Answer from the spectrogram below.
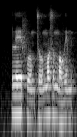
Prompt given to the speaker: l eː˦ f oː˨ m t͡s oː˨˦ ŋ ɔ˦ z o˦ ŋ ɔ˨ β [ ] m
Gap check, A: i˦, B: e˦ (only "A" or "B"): B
